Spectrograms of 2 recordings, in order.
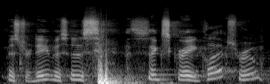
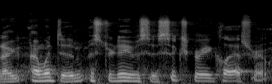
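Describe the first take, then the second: First: Emotional, half laughing, higher and louder; fighting tears with a nervous laugh; choked up. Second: Said in the usual way. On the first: Real, not acted. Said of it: "I don't know why I'm getting emotional". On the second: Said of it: "I'm getting emotional".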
